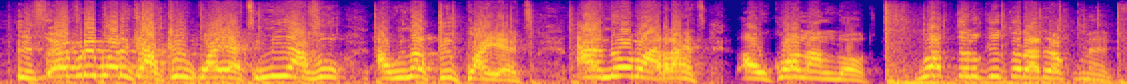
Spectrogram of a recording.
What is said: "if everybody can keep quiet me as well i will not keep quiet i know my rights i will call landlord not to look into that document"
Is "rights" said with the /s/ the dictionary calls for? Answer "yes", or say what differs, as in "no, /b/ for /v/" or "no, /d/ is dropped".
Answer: no, /s/ is dropped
